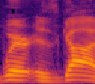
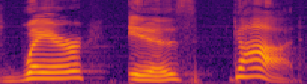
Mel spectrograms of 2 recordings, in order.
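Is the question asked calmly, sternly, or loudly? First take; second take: calmly; sternly. First: It is asked in a calm, plain voice. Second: It is asked in a sterner tone.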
